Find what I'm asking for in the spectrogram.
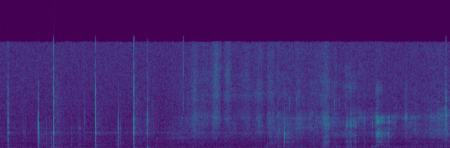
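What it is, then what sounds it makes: Plastic jar lid tapped and scratched. Long painted nails tap and scratch a green plastic lid on a white plastic jar held close to the mic. A series of sharp, bright, clicky taps comes first, then a softer, hissy stretch of scratching with occasional light clicks. The sound is quiet and close, with a faint hollow plastic tone.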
